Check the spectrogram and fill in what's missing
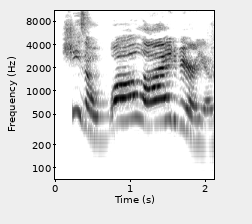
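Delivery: high, loud, slow know-it-all pronouncement; scientific. Acted. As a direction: announce it like a young expert. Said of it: "said George scientifically".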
